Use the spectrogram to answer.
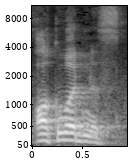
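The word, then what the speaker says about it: awkwardness: AWK ऑक, WARD ऑकवर्ड, NESS ऑकवर्डनेस का मतलब होता है अजीब लगने की अवस्था।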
